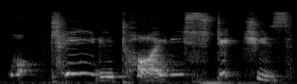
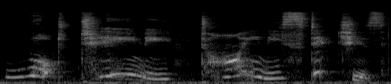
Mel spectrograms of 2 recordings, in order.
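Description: First: High, slow, crying out in amazement; louder, more astonished than the first time; shoemaker's wonder, bigger. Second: High, slow, amazed little voice; shoemaker's wonder. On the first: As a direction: marvel even more at the stitches. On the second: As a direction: marvel at the tiny stitches, drawn out. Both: Acted. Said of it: "he said".

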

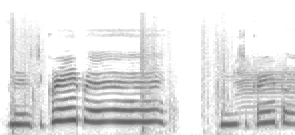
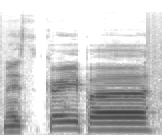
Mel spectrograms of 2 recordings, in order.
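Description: First: Slow, high squeaky Mister Creeper. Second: Said in the usual way. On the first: Shown as a demonstration. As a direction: stretch it out high and tiny.

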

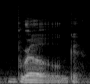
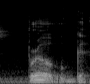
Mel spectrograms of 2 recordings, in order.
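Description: First: "Brogue" said on its own, each sound shown clearly; pronunciation demo. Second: Said in the usual way. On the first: Shown as a demonstration. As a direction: set "Brogue" apart and model how it sounds. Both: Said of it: "pronounced like this".

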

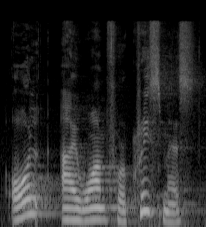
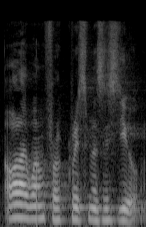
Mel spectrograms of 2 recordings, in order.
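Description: First: "All I want for Christmas," said slowly, then a held pause; slow down and stop after "Christmas". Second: Said in the usual way. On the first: Shown as a demonstration. Teacher showing students a pause before the main thing. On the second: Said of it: "No, it's a new quote in this case".

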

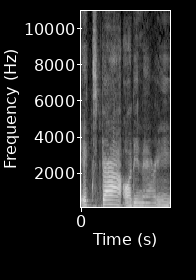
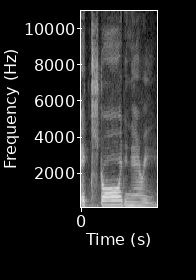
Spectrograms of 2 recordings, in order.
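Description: First: "extraordinary" split as EX-TRA-or-di-nary; "extraordinary" with the A of "extra" fully sounded; wrong pronunciation. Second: "extraordinary" as ek-STROR-di-nary, A swallowed; slow "extraordinary" with a long stressed STROR; correct pronunciation. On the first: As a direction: say "extraordinary" as two words, extra plus ordinary. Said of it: "ไม่ใช่ extraordinary". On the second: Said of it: "ออกเสียงว่า extraordinary". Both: Shown as a demonstration.

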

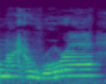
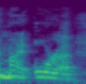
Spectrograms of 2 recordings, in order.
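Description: First: Saying "my Aurora" as a-ROAR-a, the dawn name, in place of aura; wrong word Aurora. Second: "My aura." said OR-a, two syllables, loud and pleased; correct word aura. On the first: Retold or imitated. Telling husband about her good mood, says "my Aurora" instead of aura. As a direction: blurt out "my Aurora" with full confidence, a slip. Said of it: "I don't think Aurora is the word you're looking for".

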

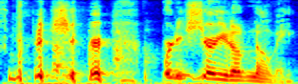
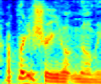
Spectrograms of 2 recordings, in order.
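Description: First: Incredulous falsetto protest; flustered insistence. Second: Said in the usual way. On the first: Retold or imitated. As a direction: protest in a comic high voice. Flustered repeat, acted out.

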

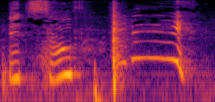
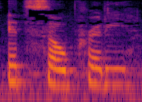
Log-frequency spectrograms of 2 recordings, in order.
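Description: First: High, slow squeal of delight; gushing squeaky voice. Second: Said in the usual way. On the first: Acted.

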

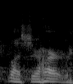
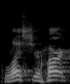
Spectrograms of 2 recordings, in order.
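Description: First: A knowing Southern put-down; southern bless your heart. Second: Said in the usual way. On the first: Shown as a demonstration. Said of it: "bless your heart can go a long way". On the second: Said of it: "my favorite was this".

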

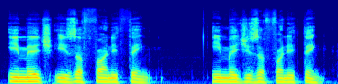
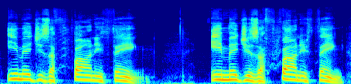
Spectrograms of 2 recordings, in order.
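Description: First: Robotic monotone, low and soft on "Image is a funny thing"; no intonation. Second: "Image is a funny thing" with natural melody, "funny" standing out; stress on FUNNY. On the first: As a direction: read "Image is a funny thing" like a text-to-speech robot, every word level. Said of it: "se fosse sem entonação, ele falaria". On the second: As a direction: lift "funny", then fall on "thing". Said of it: "É o funny". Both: Shown as a demonstration.

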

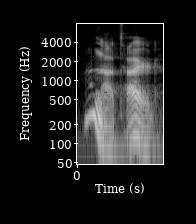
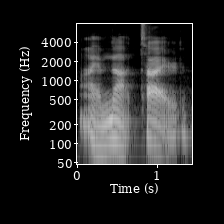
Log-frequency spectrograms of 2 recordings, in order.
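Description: First: Stubborn Bird. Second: Cried. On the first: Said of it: "said Bird". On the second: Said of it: "he cried". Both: Acted.

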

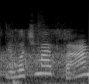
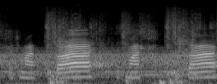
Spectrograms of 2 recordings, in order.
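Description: First: "matar" shouted, falling hard at the end; shouted "Eu vou te matar". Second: "Vou te matar" dragged out slowly and lower; drawn-out mock threat, word by word; slow menace. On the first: Real, not acted. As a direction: yell "Eu vou te matar" at the ghost. Repeated threat while fighting. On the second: Repeated threat, slowed.

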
